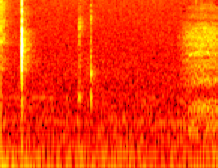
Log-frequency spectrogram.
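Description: A single sharp, bright click from an app interface as its menu is closed without carrying out an action, followed by a couple of softer ticks and a faint hissy swish near the end, with no talking.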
